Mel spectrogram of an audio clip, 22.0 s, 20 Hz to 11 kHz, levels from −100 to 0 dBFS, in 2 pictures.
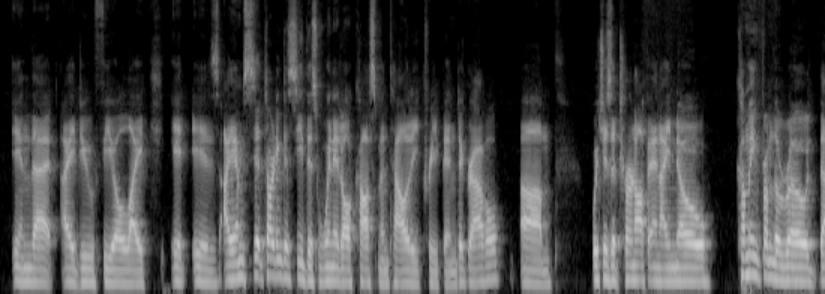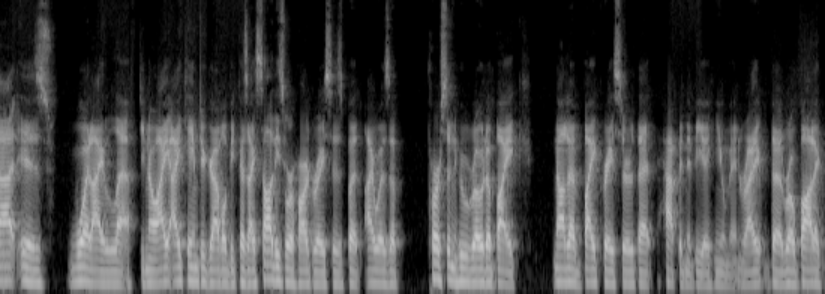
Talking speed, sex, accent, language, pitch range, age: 195 wpm, male, American, English, 105-125 Hz, 30-49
